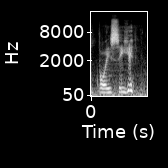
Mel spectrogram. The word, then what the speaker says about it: Boise: It's not pronounced as boys. It's pronounced as Boyisey soup.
